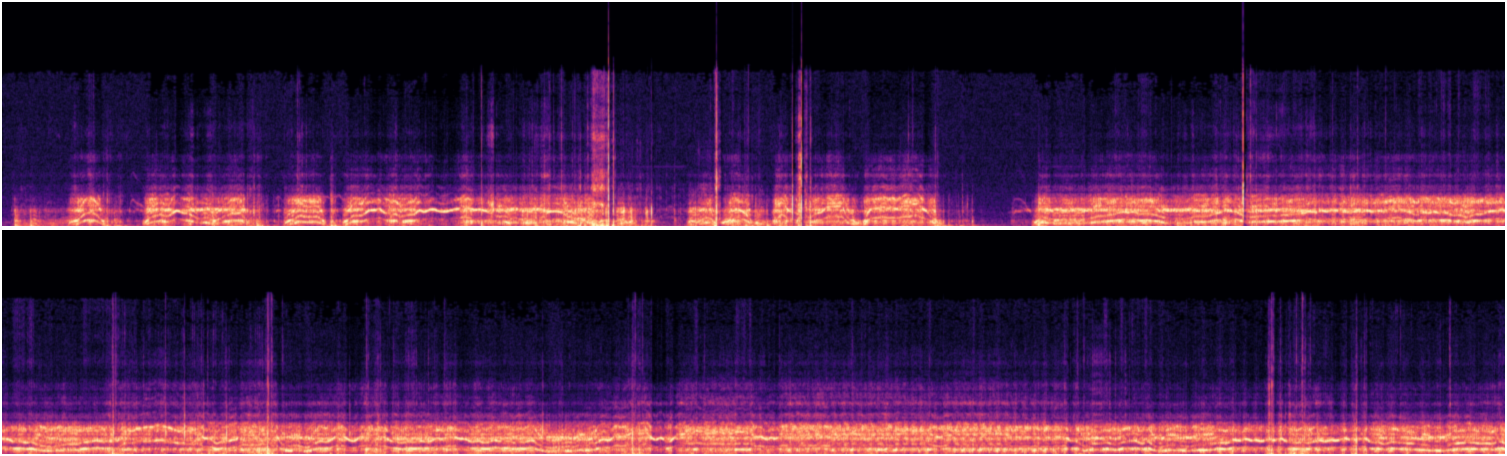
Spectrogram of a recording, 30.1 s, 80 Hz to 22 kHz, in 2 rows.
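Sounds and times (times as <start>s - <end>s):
electric motor and gearbox whining: 0.0s - 30.0s
toy crawler knocking on rocks: 12.0s - 30.0s.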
